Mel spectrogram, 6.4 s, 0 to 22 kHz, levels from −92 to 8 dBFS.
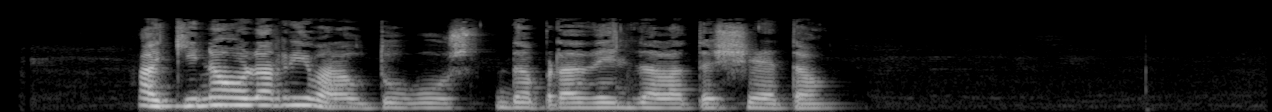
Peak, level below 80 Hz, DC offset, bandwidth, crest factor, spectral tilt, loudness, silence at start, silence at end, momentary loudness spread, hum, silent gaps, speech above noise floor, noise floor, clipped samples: -2 dBFS; -76 dBFS; under 0.1%; 11 kHz; 22 dB; -4 dB/octave; -22 LUFS; 0.7 s; 2.2 s; 12 LU; none; none; 53 dB; -75 dBFS; under 0.1%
